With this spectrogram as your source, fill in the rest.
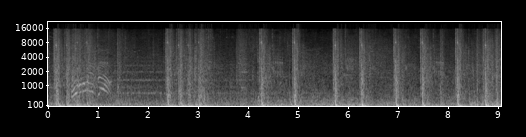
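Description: Orbital strike explosions in the video game Helldivers 2 land as a string of sharp, heavy booms and thuds spread unevenly over several seconds, loud against a rumbling battle background with a brief whistling sweep near the start.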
